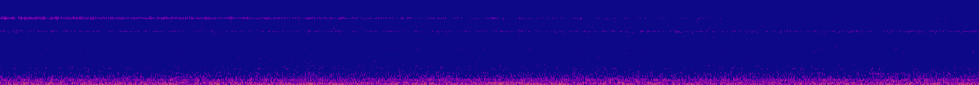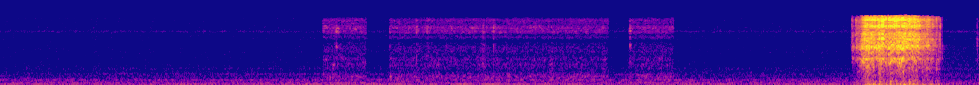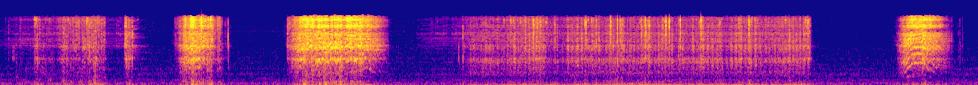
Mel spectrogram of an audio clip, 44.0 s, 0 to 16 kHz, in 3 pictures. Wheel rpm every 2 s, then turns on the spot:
0, 0, 0, 0, 0, 0, 0, 0, 0, 0, 0, 0, 0, 20, 20, 10, 30, 50, 10, 20, 10, 20.
36-42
